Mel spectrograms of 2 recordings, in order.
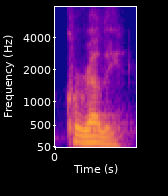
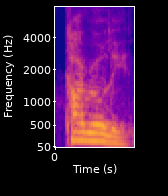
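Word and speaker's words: Karauli: Now Madu Mahan Mu Mahanji today is not in Vindavan is in Corelli. The modern moan deity had been shifted to Corelli. First to Jaipur first Karoli.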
